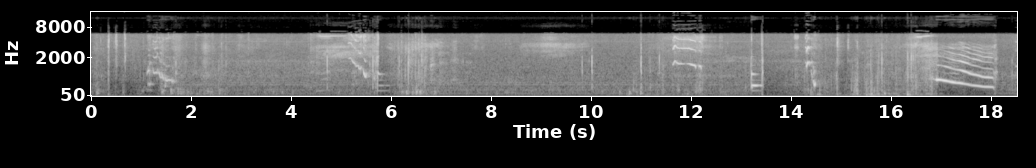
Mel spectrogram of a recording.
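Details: Pet dogs in a small room, excited and wound up at dinner time; high whining squeals, a sharp falling whine near the end, mixed with shuffling and household noise.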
